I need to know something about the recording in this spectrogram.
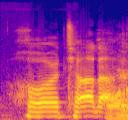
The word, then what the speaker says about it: horchata: Horchata.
